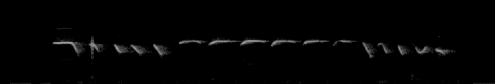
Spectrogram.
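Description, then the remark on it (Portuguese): Someone whistles a quick, lively birdlike phrase imitating a small bird during a rehearsal in a studio: rapid chirping trills, a few longer sliding notes, then another burst of chirps, clear for about four seconds with no talking. “Eia, entrou-me um passarinho aqui.”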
